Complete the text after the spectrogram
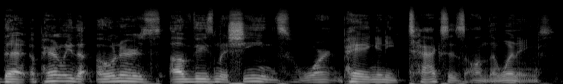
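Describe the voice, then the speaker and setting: A young man in his twenties co-hosting a casual podcast, telling relaxed, joking stories into a stand mic in a small studio. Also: mid-range voice, measured pace. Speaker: podcast co-host, bartender. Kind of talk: casual chat. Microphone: studio mic on stand, headphones.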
